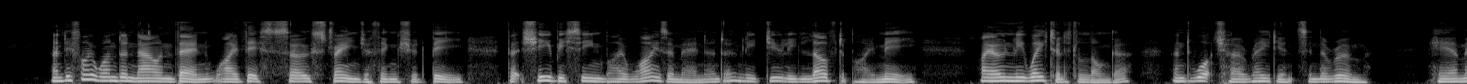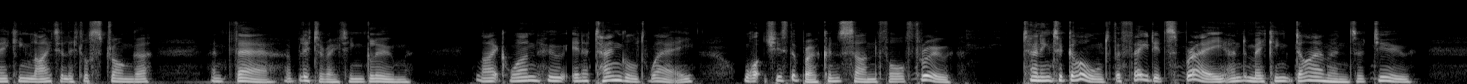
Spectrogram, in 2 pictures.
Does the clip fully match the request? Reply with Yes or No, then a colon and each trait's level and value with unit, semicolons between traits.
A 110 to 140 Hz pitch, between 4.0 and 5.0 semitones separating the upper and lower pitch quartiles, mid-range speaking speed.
No: low, 135 Hz; average, 4.7 semitones; slow, 130 wpm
